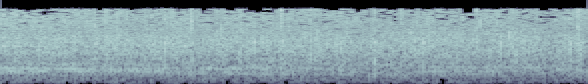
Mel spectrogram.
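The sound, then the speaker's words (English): Audience applause for the joint winners at the close of a comedy panel game, a dense, steady roar of clapping at even loudness throughout, with no voices over it. “A round of applause.”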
